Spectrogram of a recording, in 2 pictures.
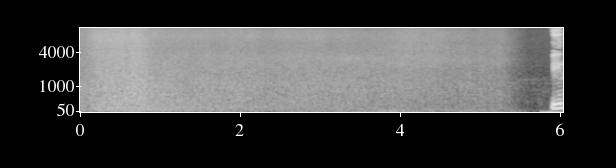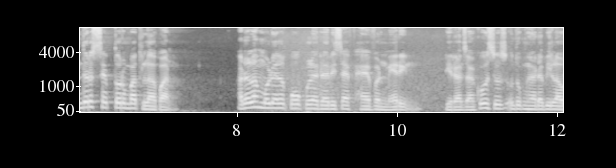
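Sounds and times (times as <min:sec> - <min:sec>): rough sea: 0:00.0 - 0:12.0
wind: 0:00.0 - 0:12.0.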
